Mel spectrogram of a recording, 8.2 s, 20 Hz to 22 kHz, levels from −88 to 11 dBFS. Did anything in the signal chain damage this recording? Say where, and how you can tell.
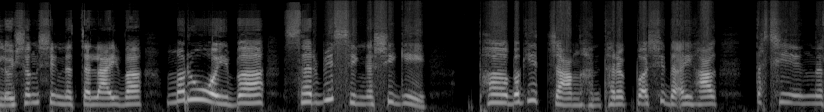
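Yes. Throughout the speech, tones sound grainy, rough and noisy, yet the band still reaches about 20.2 kHz. That points to the codec stage, likely Opus compression in its CELT music mode at roughly 24 kbps, filling starved bands with folded energy or noise.

From 3.15 s to the end at 8.24 s, a hiss and roughness rides on the speech. It grows on loud, bright sounds and vanishes in pauses. This is sample clock jitter at the converter, around 10 microseconds, leaving error about 20 dB below the signal.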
